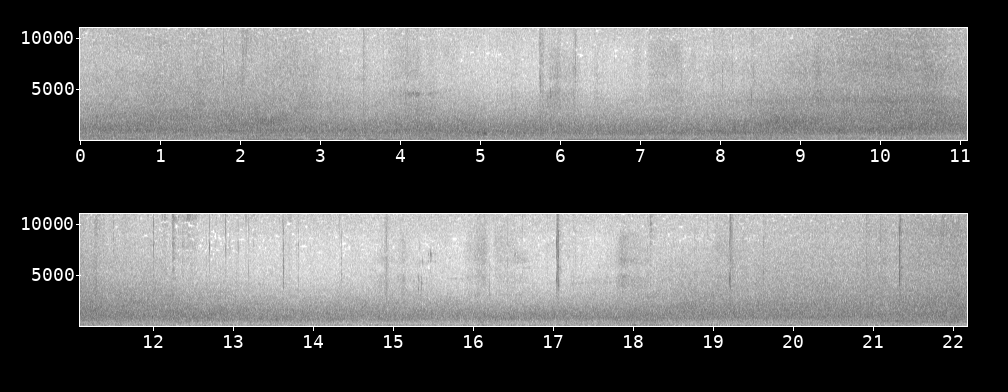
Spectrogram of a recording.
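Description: Wind blows across the microphone outdoors, gusting at times.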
